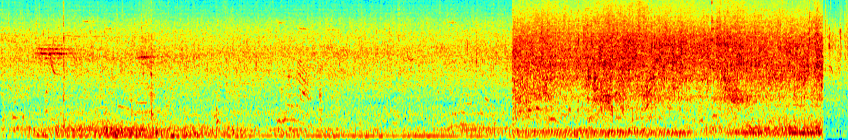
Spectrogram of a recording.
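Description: Chicken curry pieces frying in oil with ground ginger, dried chilli, cumin, coriander and garlic pastes, a continuous crackling sizzle that turns louder and hissier partway through as it is stirred; a voice talks over it.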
